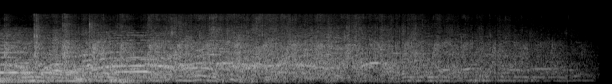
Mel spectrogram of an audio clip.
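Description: An acoustic guitar strums along.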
